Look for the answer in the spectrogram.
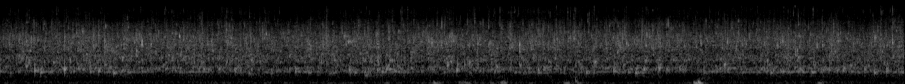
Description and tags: Small stream recorded near a lake in my local forest.
Hope you find it useful. If you like the sounds check my music on streaming services too (search for Tomasz Kucza).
